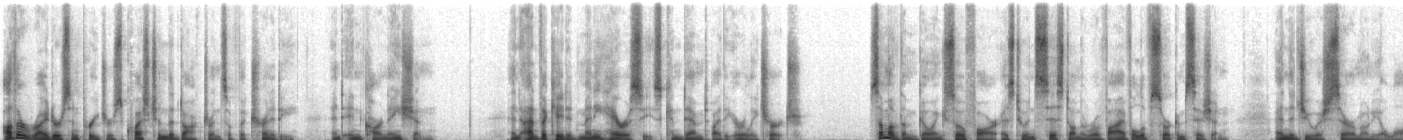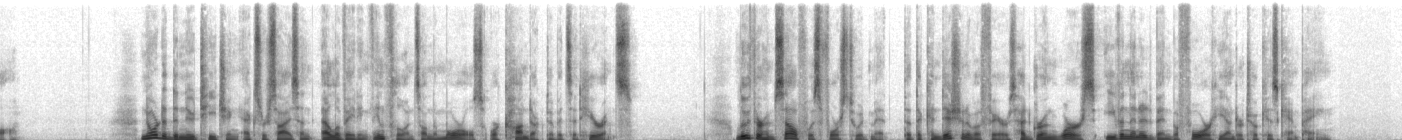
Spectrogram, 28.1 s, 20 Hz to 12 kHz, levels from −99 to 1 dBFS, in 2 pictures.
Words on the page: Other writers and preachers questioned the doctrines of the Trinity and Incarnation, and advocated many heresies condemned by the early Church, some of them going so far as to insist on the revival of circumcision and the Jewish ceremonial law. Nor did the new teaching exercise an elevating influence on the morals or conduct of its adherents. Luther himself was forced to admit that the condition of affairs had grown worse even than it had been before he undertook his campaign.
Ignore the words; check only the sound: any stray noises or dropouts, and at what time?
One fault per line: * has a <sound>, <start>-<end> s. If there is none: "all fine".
all fine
